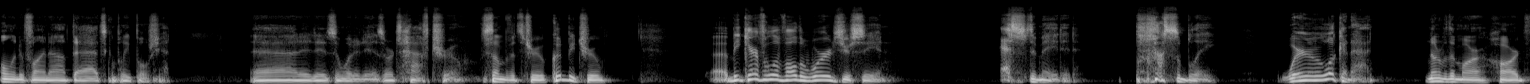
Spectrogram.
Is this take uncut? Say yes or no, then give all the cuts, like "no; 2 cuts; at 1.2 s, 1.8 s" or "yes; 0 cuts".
no; 1 cut; at 12.7 s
